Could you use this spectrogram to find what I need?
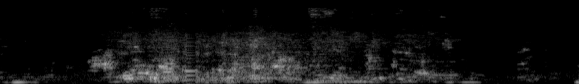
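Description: A group of people chatter and murmur nearby.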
